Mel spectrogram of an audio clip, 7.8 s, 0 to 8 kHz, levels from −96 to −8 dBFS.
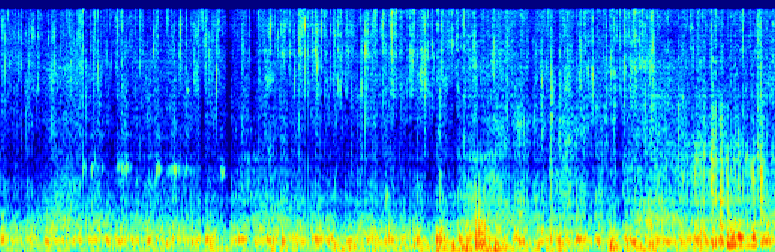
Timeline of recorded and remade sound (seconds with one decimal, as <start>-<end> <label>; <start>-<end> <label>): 0.0-0.8 recorded; 0.8-7.8 remade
